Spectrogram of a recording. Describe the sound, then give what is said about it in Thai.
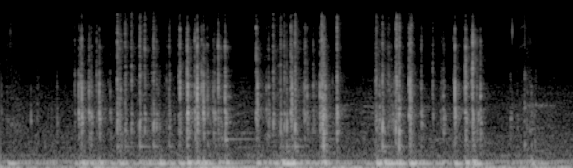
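Rapid typing on a computer keyboard, fast clattering key strikes in several bursts separated by brief pauses, over a low steady hum. “เดี๋ยวผมพิมพ์ก่อน”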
